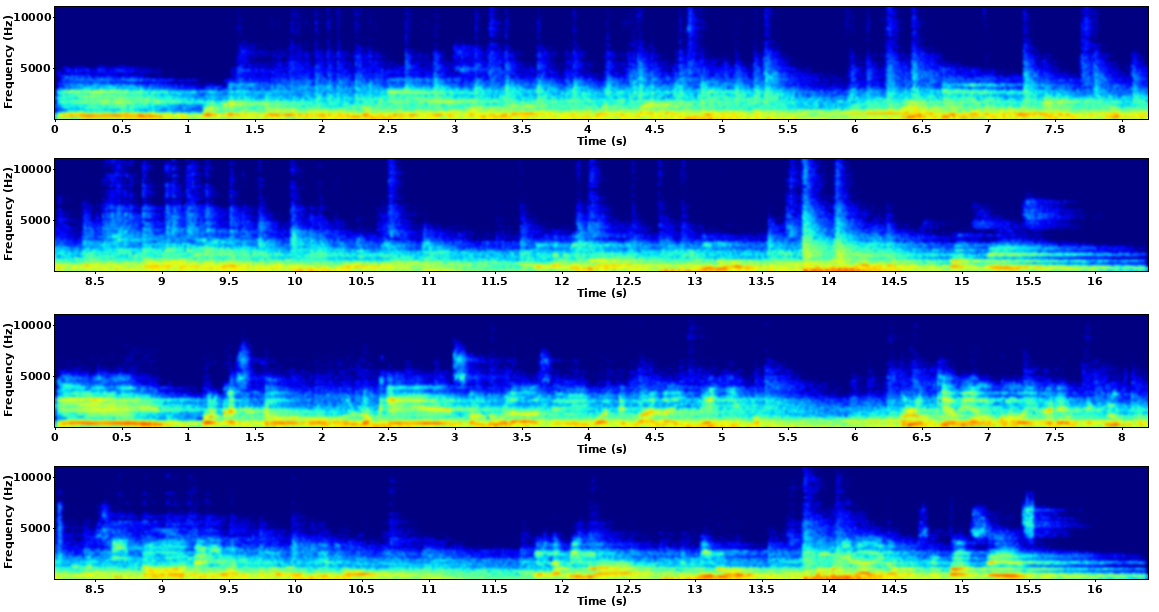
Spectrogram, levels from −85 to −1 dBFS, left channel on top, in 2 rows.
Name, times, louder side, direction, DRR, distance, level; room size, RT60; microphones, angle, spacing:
voice 1, 0.0-5.4 6.3-10.7 11.8-13.5 13.9-15.5, right 3 dB, 65° right, 8 dB, 0.6 m, -24 dB
sound 1, 1.4-14.5, left 2 dB, 40° left, 0.5 m, -29 dB
12.5 x 12.5 x 2.8 m, 2.7 s
head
